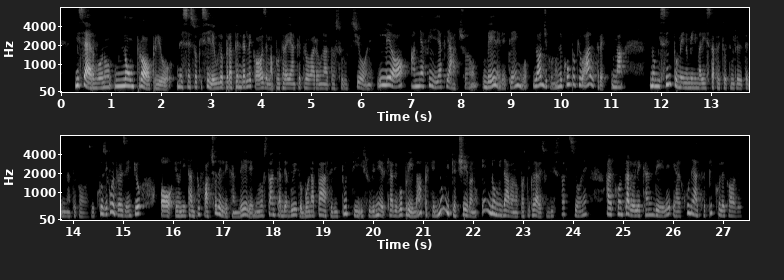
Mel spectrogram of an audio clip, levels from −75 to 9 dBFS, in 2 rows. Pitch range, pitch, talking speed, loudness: 160-230 Hz, 190 Hz, 190 wpm, -30 LUFS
